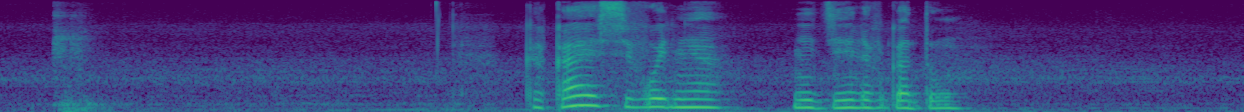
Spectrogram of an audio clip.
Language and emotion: Russian, neutral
